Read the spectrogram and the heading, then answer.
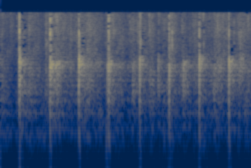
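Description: Hands clap in a steady, even rhythm, about nine sharp claps over a soft wash of crowd noise, with no voices coming through.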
